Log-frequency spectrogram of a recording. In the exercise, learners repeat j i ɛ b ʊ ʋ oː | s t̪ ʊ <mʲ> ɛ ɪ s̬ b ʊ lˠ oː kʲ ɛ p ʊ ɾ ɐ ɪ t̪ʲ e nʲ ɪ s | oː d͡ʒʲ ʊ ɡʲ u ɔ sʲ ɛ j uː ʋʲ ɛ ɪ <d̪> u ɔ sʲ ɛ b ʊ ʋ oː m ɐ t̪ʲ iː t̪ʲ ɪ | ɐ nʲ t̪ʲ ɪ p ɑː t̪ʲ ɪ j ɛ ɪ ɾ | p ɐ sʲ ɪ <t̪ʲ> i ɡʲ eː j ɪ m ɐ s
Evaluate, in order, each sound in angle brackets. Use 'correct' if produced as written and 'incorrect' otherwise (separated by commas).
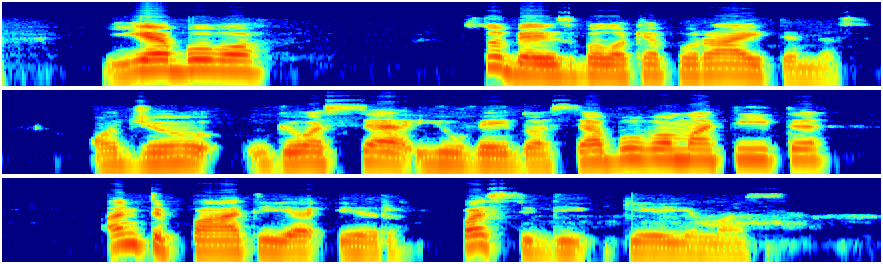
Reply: incorrect, correct, incorrect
